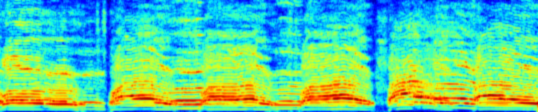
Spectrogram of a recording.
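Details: Domestic cat during a noisy argument with another cat, giving a chain of wobbling, moaning yowls. The pitch undulates up and down in quick arcs, with tiny breaks between phrases.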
